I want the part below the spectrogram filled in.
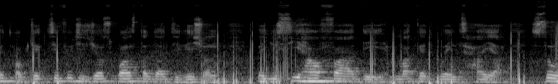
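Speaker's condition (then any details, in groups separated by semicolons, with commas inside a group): No condition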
